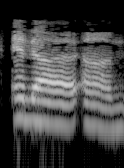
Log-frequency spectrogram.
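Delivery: ordinary talk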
